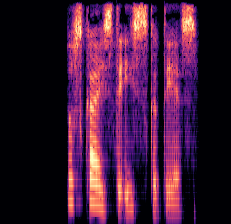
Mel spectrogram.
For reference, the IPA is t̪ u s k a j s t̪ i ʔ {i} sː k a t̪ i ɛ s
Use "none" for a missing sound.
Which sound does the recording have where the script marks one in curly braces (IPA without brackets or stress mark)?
i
